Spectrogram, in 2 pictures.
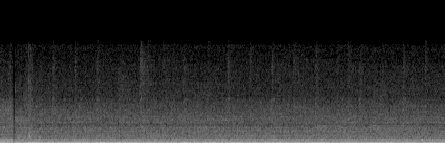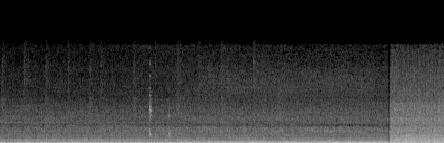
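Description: A tractor engine drones steadily, heard from inside the cab.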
